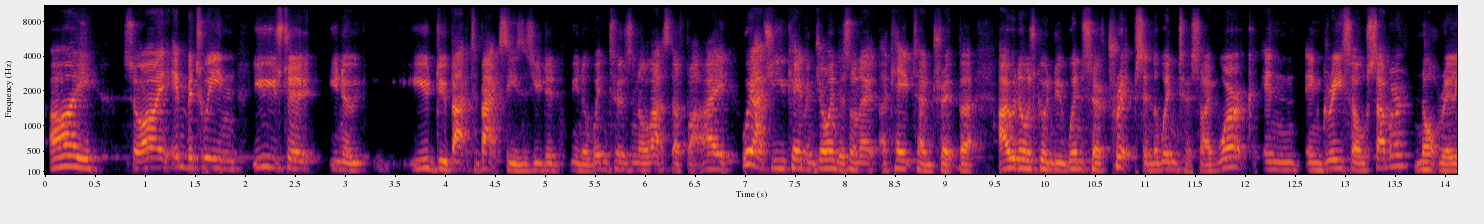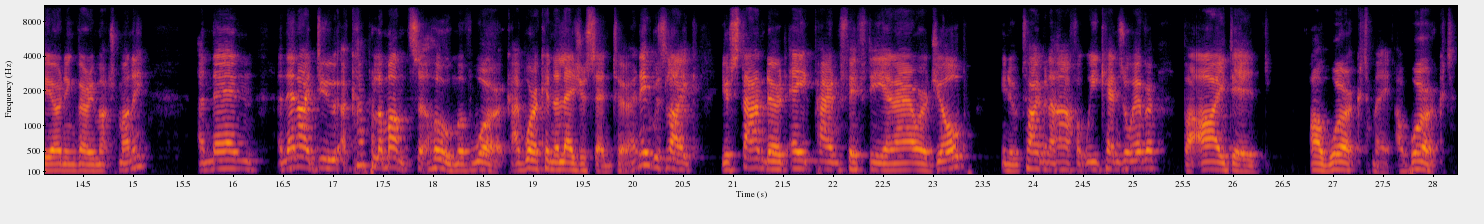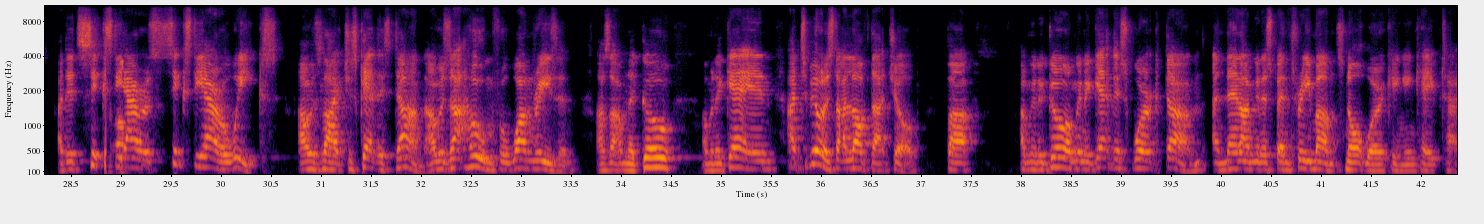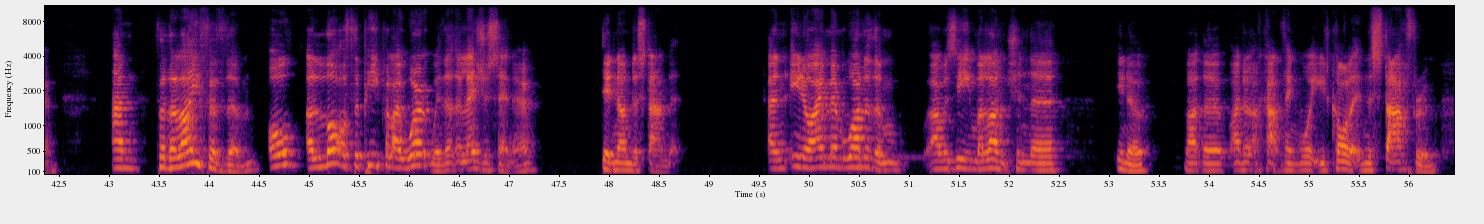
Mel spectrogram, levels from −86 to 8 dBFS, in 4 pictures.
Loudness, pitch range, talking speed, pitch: -22 LUFS, 135-175 Hz, 250 wpm, 155 Hz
